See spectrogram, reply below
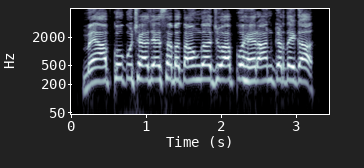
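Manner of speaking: hollow, loud, high yelling with no feeling. Showing a line just shouted with no motivation: shouted without real feeling. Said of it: "सिर्फ चिल्ला के कहूं, बिना किसी motivation के".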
